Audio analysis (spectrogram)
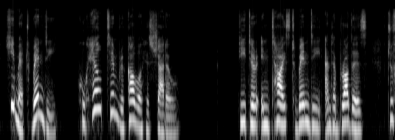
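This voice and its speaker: A woman narrating a scripted children's story in a measured, clearly phrased read-along manner. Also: medium pitch, dry recording, clean studio sound.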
